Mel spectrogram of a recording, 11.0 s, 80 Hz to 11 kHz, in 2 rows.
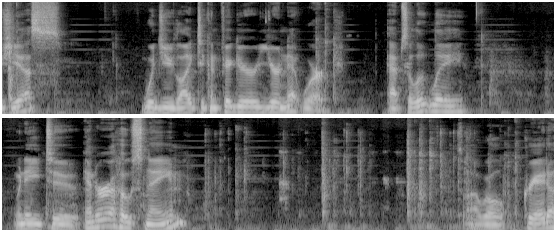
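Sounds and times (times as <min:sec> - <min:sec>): computer keyboard typing: 0:06.6 - 0:11.0.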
